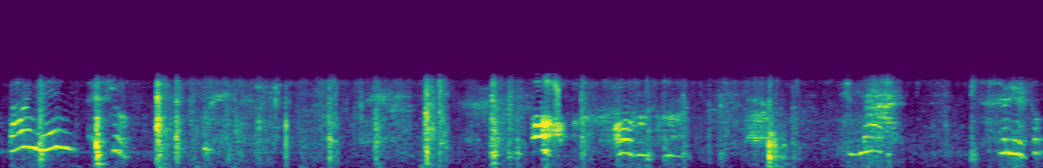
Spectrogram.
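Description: Boys' wordless shouts and grunts during a play boxing scuffle, with scattered sharp thumps and slaps from blows and bumps, several a few seconds apart.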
